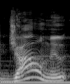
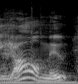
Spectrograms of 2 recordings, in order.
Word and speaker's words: Jarlmoot: to the north look if you're heading to jail moot or god damn i told you i was going to say it right if you're heading to y'all moot you best get going missy shout to a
